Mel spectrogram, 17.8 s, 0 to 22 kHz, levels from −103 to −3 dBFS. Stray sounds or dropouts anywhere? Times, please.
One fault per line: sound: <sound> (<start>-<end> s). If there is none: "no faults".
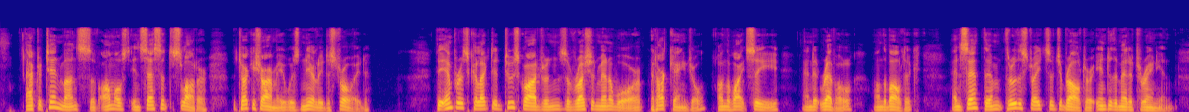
no faults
